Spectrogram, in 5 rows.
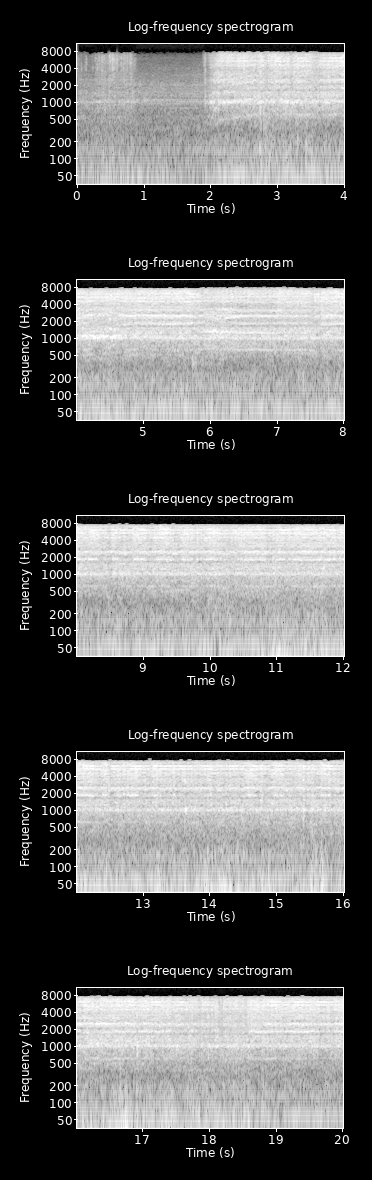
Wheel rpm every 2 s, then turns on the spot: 10, 150, 160, 160, 160, 160, 160, 160, 160, 160.
none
